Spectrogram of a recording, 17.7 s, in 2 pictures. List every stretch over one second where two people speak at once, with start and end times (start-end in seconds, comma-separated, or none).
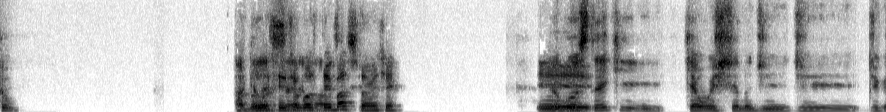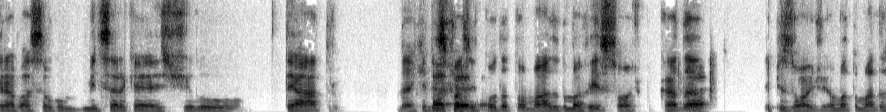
2.4-4.0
